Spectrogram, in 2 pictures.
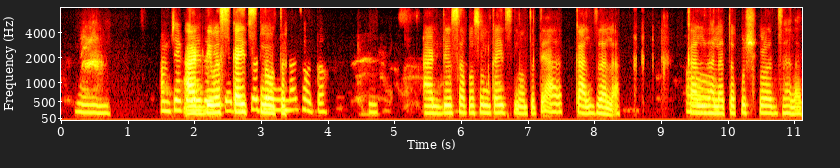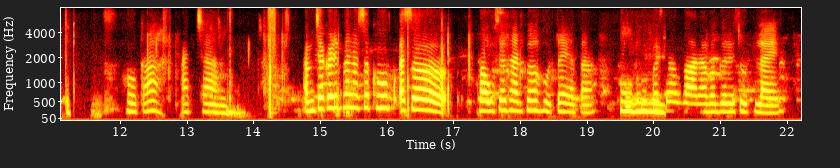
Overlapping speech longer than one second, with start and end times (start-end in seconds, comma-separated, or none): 1.9-3.4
